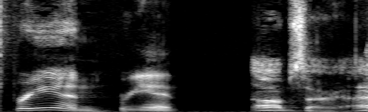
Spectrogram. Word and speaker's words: Brienne: It's Brienne. Brienne. Oh, I'm sorry. I always call her Brahim.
